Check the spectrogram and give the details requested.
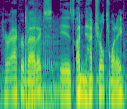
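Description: A man's voice: mid-range voice, steady tone, a little fast. A man in his thirties improvising casual, vivid narration as a game master, close on a studio microphone. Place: small indoor podcast studio. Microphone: close studio microphone with foam cover. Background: background music.

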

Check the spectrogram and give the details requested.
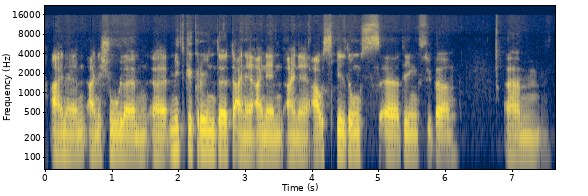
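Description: A man with a mellow, darker tone hosts a casual webcam conversation. He talks in a loose way, with plenty of fillers and pauses while he searches for words. He sounds like he is in a room at home. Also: fairly low pitch, level tone. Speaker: host. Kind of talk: conversational video call. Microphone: video call webcam.

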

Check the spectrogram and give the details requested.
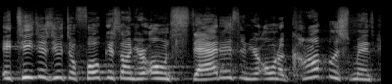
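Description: A man in his thirties preaches from a pulpit mic with an animated, playful delivery, calling out to the congregation. His voice sits very high and rings bright and forceful. The sound carries a long church-hall reverb with a faint congregation murmuring behind him. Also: moderate pace. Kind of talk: sermon. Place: church sanctuary, indoors. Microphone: stand mic at a pulpit.

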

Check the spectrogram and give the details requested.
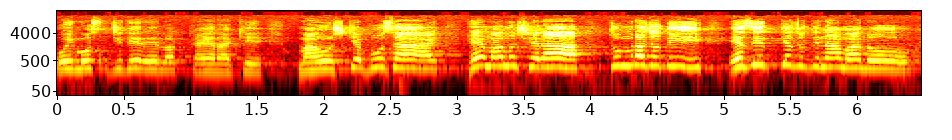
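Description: Guy preaching really high and emotional, repeats lines for effect, big echoing hall sound. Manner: emotive, declamatory, repeats phrases for emphasis. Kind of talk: impassioned religious sermon, storytelling to a congregation. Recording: long hall reverb on the voice.

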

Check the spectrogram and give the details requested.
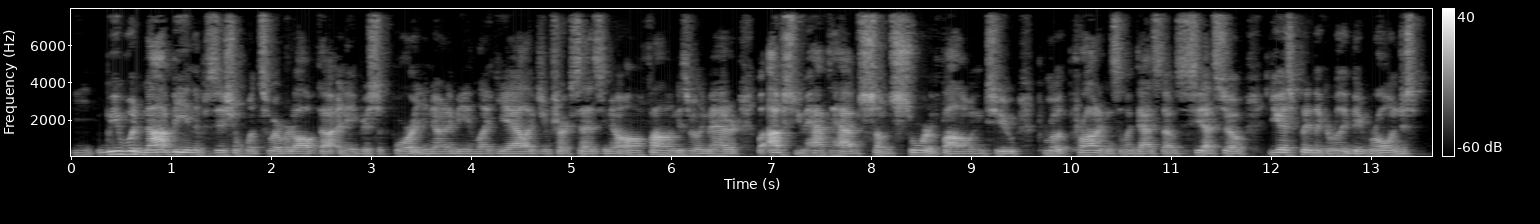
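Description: A young man talks fast and low, rambling on with plenty of fillers in an earnest, casual way. He sits in a hotel room, talking to the camera. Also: steady tone, fairly bright tone. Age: young adult. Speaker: fitness creator and guest. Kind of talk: casual vlog talk to camera.

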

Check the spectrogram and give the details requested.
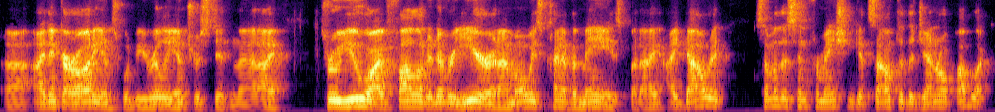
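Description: A man's voice: mid-range voice, quick pace, pushed and bright. An older American man hosting a casual panel chat over a video call. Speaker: show host. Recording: echoey room on video call.

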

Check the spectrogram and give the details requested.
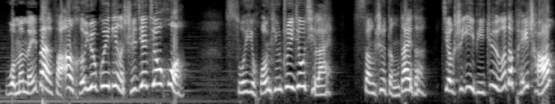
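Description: A woman voicing a demanding, angry young female company boss in an audiobook, with a sharp, commanding, scolding manner. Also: high voice, very animated, fairly quick, faint music behind, exaggerated voice. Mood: cold anger. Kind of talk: dramatic audiobook character acting.

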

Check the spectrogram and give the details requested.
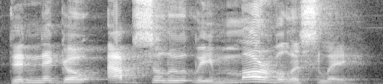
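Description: A man voicing a daring, commanding father out poaching in a storybook, with breathy, whispery delivery. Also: on the high side, lively intonation, normal speed, a bit bright, voice pushed up. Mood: exhilarated.

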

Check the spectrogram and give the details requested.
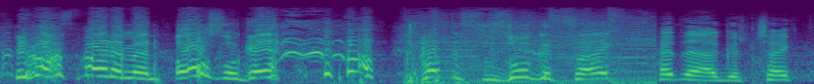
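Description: A young man hosting casual street banter in youth slang, prompting like an animated game-show host into a handheld mic outdoors. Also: extremely high pitch, normal speed. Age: young adult. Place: busy city pedestrian street, outdoors. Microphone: handheld microphone. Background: music.

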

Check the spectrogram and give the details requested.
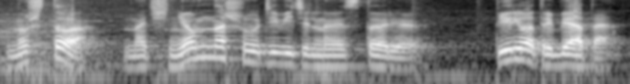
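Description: A man's voice: mid-range voice, sing-song, unhurried. A man giving scripted promotional narration for children as a video host. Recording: music under the voice. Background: music.

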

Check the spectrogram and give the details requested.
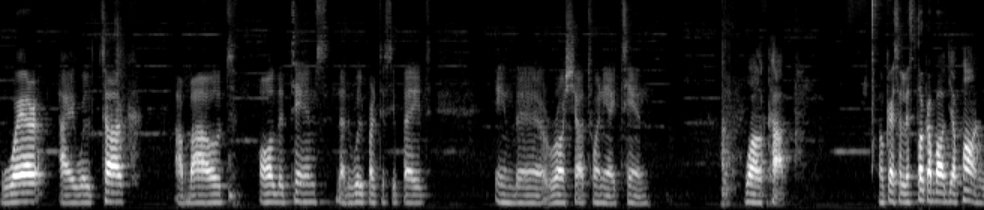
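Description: A man in his thirties, a native Spanish speaker, gives an unscripted soccer explainer in slow, halting, deliberate second-language speech. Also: mid-range voice, flat delivery, faint music behind. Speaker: video host, soccer analyst. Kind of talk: unscripted explainer at a tactics board. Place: small indoor room at a whiteboard. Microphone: cell phone at close distance.

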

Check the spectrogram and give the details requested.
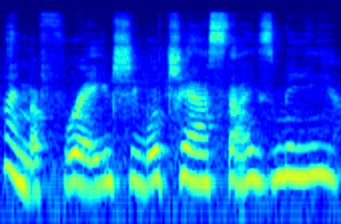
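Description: A woman's voice: on the high side, slow, husky, full character voice. A woman playing an awed, fearful monstrous slave in a Shakespearean radio play, speaking wondering archaic verse. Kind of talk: Shakespearean radio drama acting. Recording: faint noise behind online recording.

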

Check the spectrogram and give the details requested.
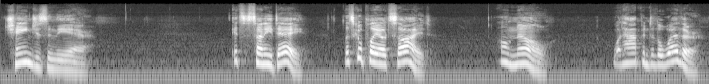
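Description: A man reading aloud to young children as a teacher, explaining things in clear, simple terms. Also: high voice, very animated, measured pace, long pauses. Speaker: primary school teacher. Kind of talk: children's read-aloud lesson.

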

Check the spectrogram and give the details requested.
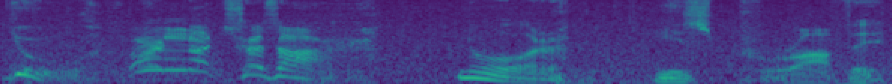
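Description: A man voicing an eerie, scornful otherworldly being in a fantasy game, making drawn-out, ominous pronouncements. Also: medium pitch, huge pitch swings, gravelly, exaggerated voice. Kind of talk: theatrical fantasy game villain. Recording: hissy, with rain noise.

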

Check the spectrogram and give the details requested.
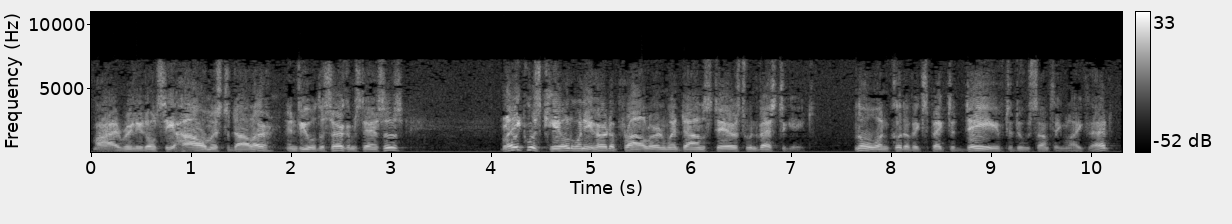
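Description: A tired small-town mayor, speaking in a husky, earnest, measured way. His voice comes through dry and muffled on an old radio recording. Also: mid-range voice, expressive, darkish tone, dry recording. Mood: weary. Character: weary, careful small-town male mayor. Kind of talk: 1950s radio drama acting.

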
